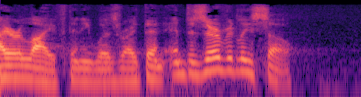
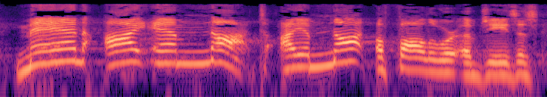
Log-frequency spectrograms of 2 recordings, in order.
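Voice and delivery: Peter's loud denial; 7 semitones higher, 6 dB louder than usual. Retold or imitated. Preacher voicing Peter denying to the bystander, high and loud. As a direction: insist loudly, stretching "I am not".

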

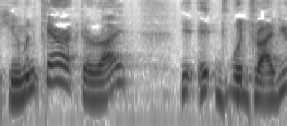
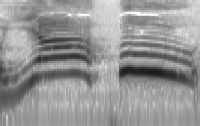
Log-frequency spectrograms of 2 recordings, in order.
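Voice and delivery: joyful yahoo; 11 semitones higher than usual. Retold or imitated. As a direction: let out a big happy yahoo. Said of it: "you just hear him go".

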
